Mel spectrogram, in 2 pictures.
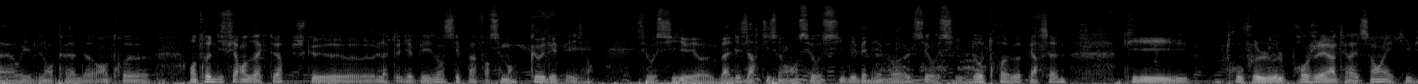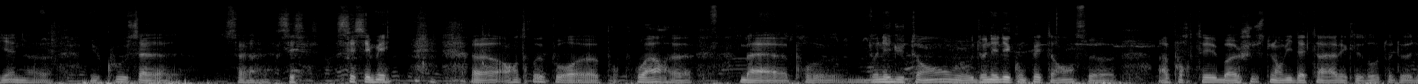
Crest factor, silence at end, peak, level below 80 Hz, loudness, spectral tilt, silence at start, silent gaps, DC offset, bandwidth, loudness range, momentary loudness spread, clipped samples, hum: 20 dB; 0 s; -16 dBFS; -46 dBFS; -36 LUFS; -6.5 dB/octave; 0 s; none; under 0.1%; 16.5 kHz; 5 LU; 12 LU; under 0.1%; none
